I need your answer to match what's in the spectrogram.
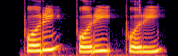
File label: Tamil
